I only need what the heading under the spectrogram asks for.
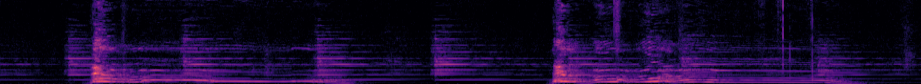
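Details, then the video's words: Basset Hound woken by church bells howls twice, each drawn-out, quavering note held about two seconds before sliding down, while bells keep ringing underneath. "Basset hound singing"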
